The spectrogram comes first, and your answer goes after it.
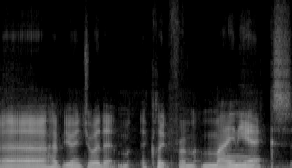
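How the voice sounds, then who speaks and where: The pace is fairly slow. A man delivers it in a medium-pitched voice. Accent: Australian. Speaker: metal podcast host. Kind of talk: casual chat. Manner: halting.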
